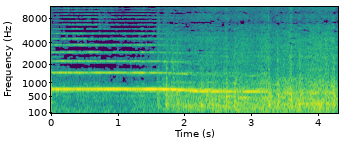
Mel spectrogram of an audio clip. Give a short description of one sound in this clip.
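A train horn blares loudly and then drops in pitch.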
